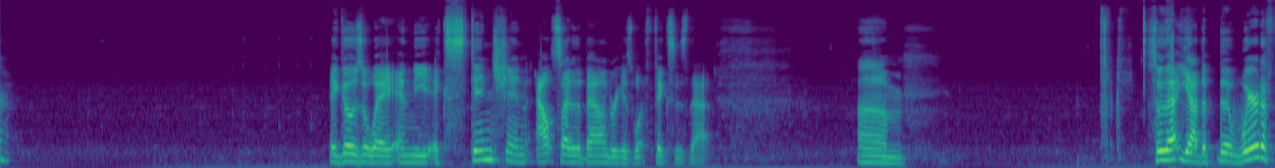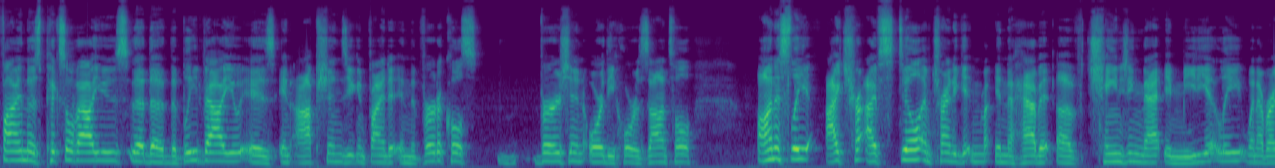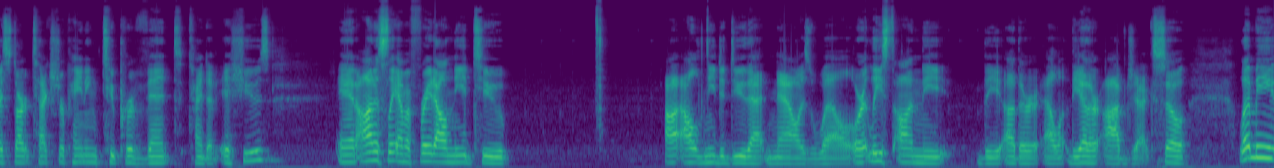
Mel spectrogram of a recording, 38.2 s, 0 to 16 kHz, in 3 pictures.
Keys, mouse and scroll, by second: 1.0 middle click, 2.4 click, 7.8 ctrl+middle click, 8.4 middle click, 8.9 ctrl+middle click, 9.3 middle click, 9.5 ctrl+middle click, 12.6 scroll down 1, 16.7 middle click, 23.9 click, 28.5 scroll down 1, 29.7 shift+middle click.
